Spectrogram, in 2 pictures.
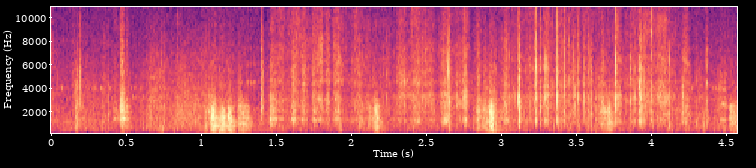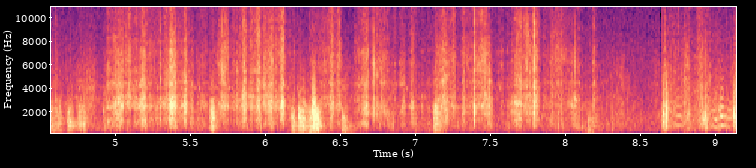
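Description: A knife cuts and scrapes crunchily into a crisp apple.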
